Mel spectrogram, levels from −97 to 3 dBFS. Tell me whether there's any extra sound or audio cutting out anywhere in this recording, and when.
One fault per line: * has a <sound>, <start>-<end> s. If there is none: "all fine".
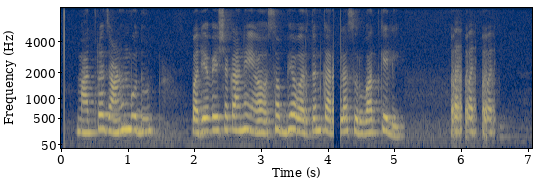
* has a dropout, 4.1-4.2 s
* has a laugh, 5.8-6.5 s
